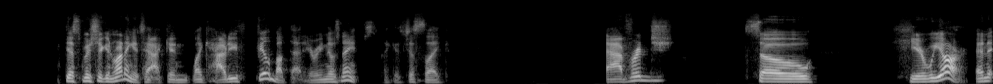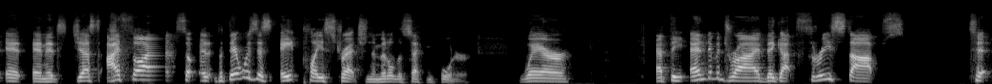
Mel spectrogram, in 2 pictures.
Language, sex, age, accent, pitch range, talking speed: English, male, 30-49, American, 140-195 Hz, 175 wpm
